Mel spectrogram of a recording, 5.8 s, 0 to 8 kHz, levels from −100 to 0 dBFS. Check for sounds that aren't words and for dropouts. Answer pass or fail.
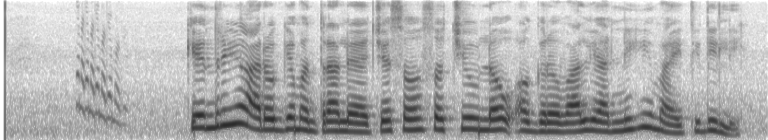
fail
